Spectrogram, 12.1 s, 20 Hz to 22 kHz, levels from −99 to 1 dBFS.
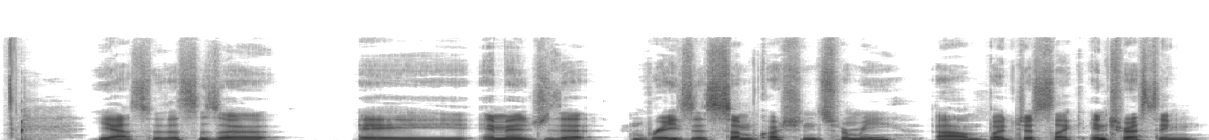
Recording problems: wrong speed, natural pitch; too slow; 0.5 times normal speed

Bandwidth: 16 kHz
